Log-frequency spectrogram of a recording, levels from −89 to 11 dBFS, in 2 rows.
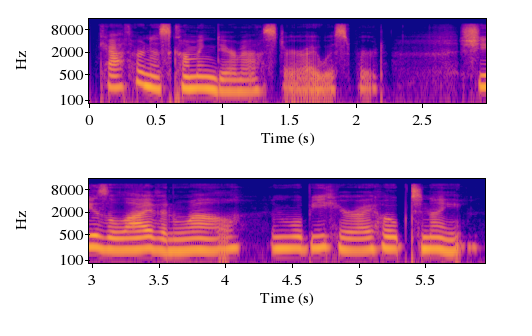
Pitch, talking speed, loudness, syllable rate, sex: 210 Hz, 200 wpm, -16 LUFS, 6.1 syllables/s, female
